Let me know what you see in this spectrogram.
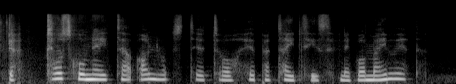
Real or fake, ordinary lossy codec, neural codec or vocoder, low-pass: fake; none; codec, 16 kHz in and 24 kHz out, 0.6 kbps, FocalCodec, streaming, 4096 codes; 10.8 kHz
